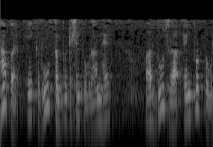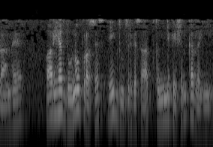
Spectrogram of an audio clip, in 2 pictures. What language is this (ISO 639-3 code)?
hin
